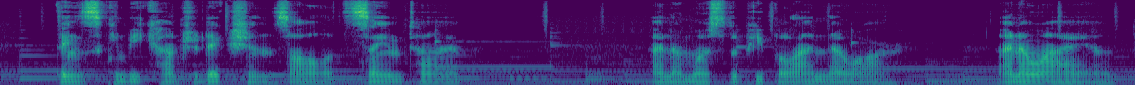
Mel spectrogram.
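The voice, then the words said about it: Noticeable accent. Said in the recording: “Sorry if my accent came out a lot in this. ... it's bringing my accent back.”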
